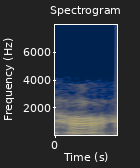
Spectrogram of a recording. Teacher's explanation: तो इसमें कंठ से आवाज़ आएगी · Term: काकल्य व्यंजन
